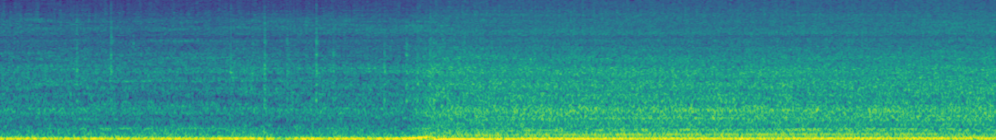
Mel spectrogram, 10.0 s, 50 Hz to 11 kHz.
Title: 289 rattle noise from fan area on cold start up.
